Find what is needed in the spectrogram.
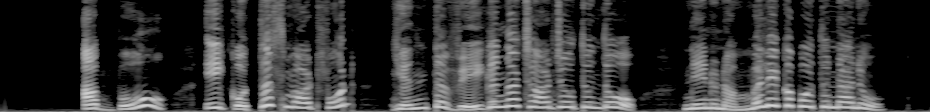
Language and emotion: Telugu, surprised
